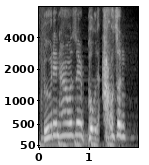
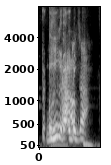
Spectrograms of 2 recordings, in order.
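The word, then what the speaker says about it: Budenholzer: Coach Budenhauser, he is. – Budenhauser. – Yeah, well, thank you, thank you. I knew there was a. I'm sorry for the mispronunciation, dude.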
